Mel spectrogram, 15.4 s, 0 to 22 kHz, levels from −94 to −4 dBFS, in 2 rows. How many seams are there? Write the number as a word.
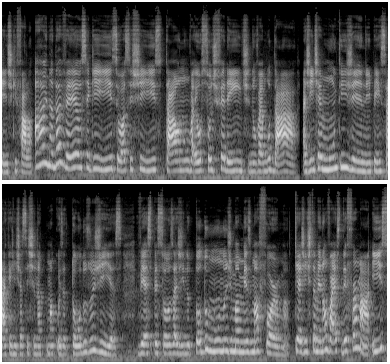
zero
